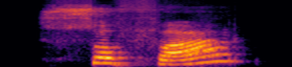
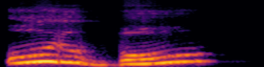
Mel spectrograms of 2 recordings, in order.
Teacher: tanto urubu quanto Sofá tem a última sílaba mais forte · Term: sílaba acentuada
